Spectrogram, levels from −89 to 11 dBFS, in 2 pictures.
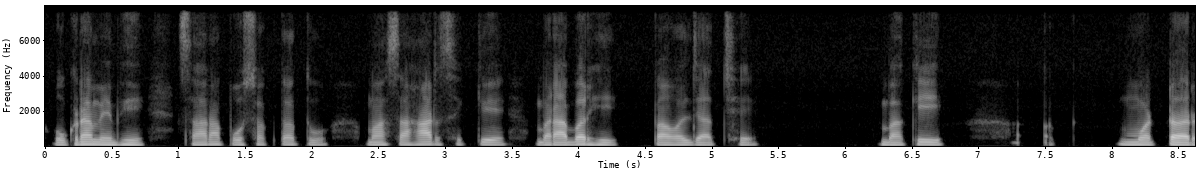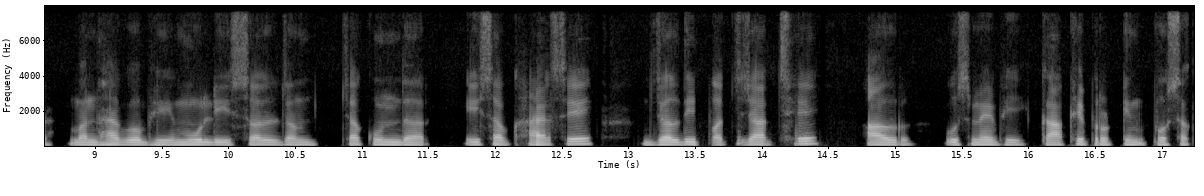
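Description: Repeated packet loss (robotic sound) runs from 12.30 to 14.50 s, right after "सलजम चकुंदर इस अब". Over a dozen short holes, none longer than 30 ms, are patched by extending the preceding sound. About 11% of the stretch is filled this way, so the speech turns choppy.

A short stall from a late packet follows at 14.98 to 15.01 s, just before "उसमें भी". The jitter buffer ran dry, and the last sound was held for 17 ms before playback resumed. Nothing is lost, but a sound is briefly drawn out. Across the clip, the G.722 call path leaves nothing above 8 kHz.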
